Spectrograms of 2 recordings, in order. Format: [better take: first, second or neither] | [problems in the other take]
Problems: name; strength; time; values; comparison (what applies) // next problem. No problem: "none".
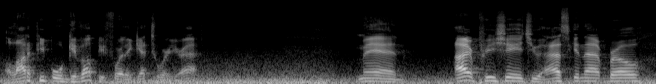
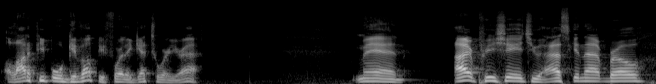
second | wind noise on the microphone; occasional gusts; 20 dB below the speech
